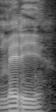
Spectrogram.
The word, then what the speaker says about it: MIDI: electronic digital he's also I've never heard MIDI pronounced meaty that's what meantime he was doing his own thing and explores the world of media music AKA meaty music no midi no that's crazy electronic digital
